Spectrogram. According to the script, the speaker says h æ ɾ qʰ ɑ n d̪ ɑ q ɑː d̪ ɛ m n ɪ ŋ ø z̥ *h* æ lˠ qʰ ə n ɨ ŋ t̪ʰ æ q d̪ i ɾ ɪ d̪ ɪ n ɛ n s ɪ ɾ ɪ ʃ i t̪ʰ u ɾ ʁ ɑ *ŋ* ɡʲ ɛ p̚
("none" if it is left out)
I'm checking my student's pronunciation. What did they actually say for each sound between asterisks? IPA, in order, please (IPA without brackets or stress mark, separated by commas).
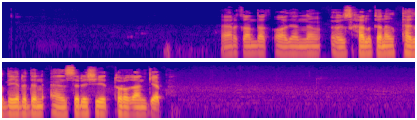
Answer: χ, n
